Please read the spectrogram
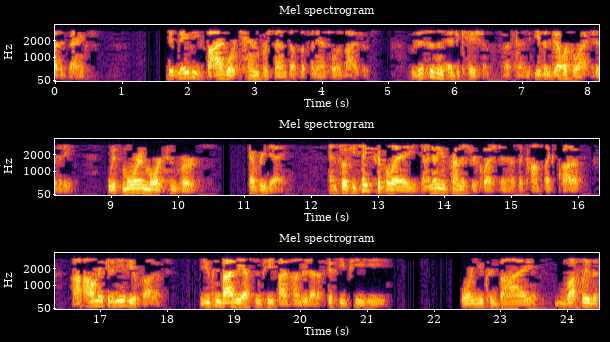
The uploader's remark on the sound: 3Q’23 Apollo Global Management, Inc. Earnings Conference Call.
